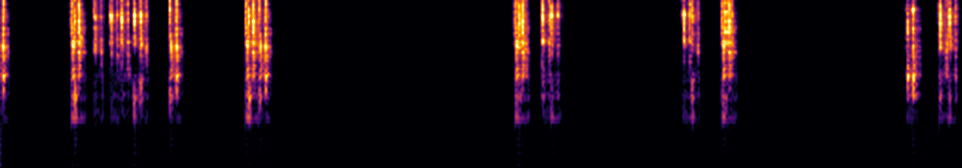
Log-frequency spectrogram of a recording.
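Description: Fingertips of both hands type on a full-size, red-backlit plastic membrane gaming keyboard, tapping the keys. Short, bright, clacky key taps come in quick bursts and small clusters, separated by quiet pauses, with no low end and almost no ring after each stroke.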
